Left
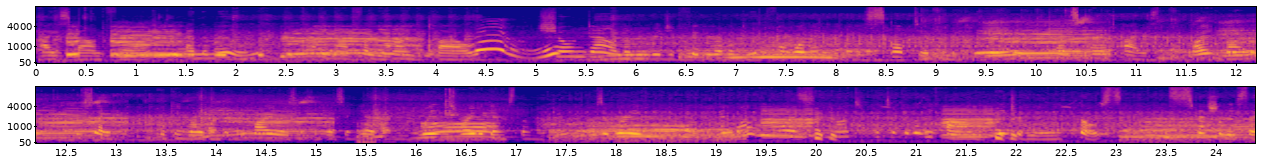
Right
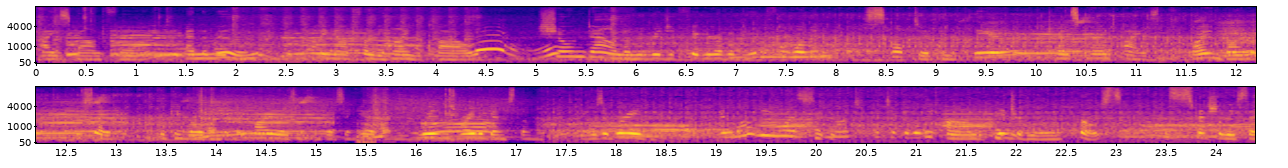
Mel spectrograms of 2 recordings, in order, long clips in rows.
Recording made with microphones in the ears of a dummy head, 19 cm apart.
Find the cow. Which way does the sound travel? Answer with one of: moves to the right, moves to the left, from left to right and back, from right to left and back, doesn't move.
from left to right and back.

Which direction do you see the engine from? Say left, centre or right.
right.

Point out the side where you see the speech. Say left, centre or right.
right.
